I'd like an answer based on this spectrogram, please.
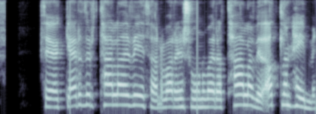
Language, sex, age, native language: Icelandic, female, 40-49, Icelandic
